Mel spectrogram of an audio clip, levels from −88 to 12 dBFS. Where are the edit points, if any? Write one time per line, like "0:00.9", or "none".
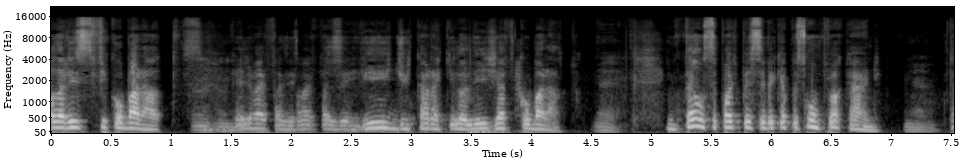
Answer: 0:02.0
0:03.0
0:06.3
